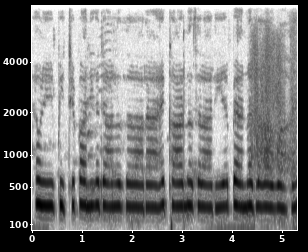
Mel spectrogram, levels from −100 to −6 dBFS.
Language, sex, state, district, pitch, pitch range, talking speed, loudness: Hindi, female, Bihar, Patna, 275 Hz, 270-285 Hz, 215 wpm, -16 LUFS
